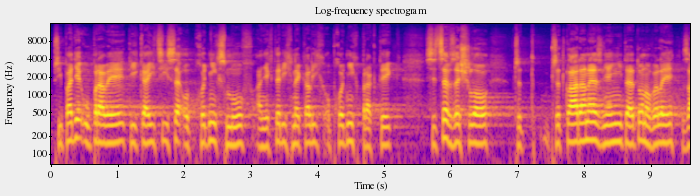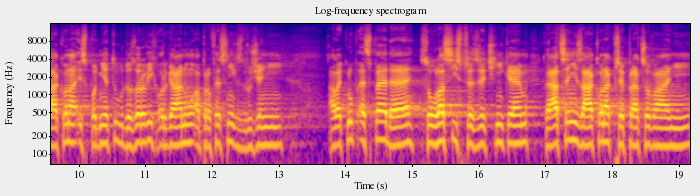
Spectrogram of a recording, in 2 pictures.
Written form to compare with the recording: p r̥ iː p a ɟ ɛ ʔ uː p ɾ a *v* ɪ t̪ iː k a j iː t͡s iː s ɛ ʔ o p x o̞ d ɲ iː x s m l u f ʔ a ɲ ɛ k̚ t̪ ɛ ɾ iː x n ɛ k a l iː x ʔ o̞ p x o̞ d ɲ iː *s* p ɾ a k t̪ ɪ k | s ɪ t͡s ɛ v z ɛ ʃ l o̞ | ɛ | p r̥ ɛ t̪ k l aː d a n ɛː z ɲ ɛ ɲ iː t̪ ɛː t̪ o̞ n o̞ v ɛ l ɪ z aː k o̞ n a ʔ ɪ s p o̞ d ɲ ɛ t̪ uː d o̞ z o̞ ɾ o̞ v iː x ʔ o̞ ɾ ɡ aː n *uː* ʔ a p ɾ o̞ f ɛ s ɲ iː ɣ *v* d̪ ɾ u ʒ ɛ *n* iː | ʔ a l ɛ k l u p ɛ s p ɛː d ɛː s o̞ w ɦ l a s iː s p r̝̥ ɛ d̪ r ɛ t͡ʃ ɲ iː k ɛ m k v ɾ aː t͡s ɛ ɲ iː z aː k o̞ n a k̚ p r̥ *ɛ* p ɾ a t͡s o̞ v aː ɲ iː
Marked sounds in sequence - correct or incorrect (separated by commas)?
correct, incorrect, correct, incorrect, incorrect, correct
